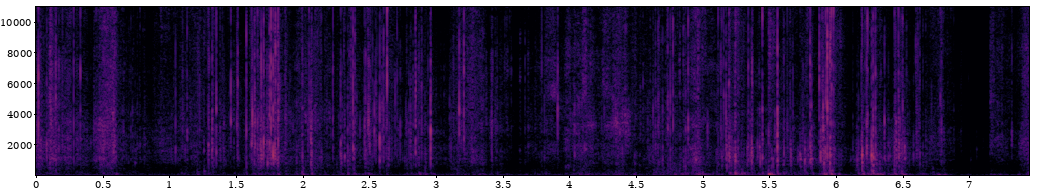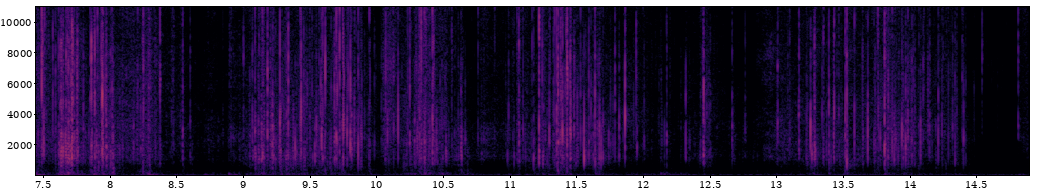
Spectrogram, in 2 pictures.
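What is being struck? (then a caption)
Thin kraft paper bag. An empty, crumpled paper bakery bag made of thin kraft paper is stretched and crinkled by hands, then pressed flat. Dense, bright crackling and crinkling comes in waves of activity with short lulls, with almost no low end and no ringing after each crackle.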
